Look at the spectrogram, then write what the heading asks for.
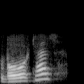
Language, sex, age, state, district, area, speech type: Kashmiri, male, 30-45, Jammu and Kashmir, Kulgam, rural, conversation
